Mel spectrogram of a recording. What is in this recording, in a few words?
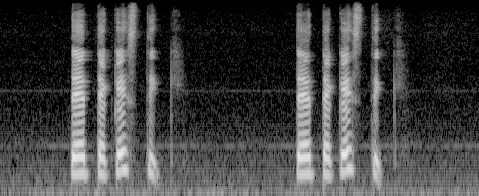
"teetekestik" Nahuatl, Oapan, female; Oapan minimal pairs 2000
